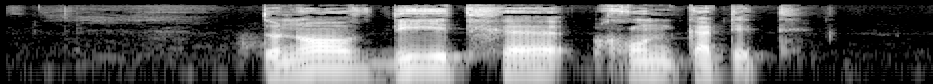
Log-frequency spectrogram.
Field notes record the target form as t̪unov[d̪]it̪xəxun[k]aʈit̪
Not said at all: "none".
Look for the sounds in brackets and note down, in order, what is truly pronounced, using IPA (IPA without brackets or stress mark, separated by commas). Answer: d̪, k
